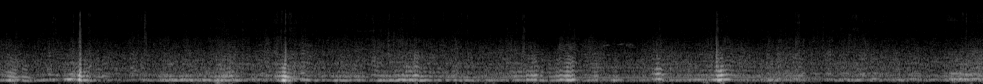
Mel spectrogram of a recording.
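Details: Honey bees buzzing inside their hive: a steady dense drone around a low fundamental with stacked harmonics, swelling and fading with occasional sharper buzzes of single bees passing close, brief clicks, no other sounds.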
